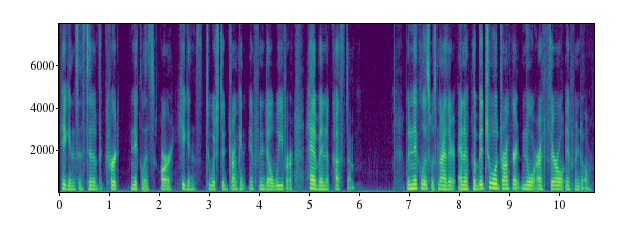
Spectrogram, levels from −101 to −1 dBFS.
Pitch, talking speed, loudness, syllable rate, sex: 170 Hz, 155 wpm, -20 LUFS, 5.6 syllables/s, female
